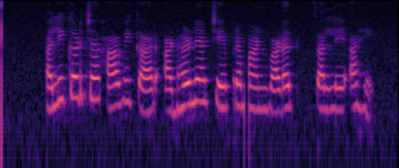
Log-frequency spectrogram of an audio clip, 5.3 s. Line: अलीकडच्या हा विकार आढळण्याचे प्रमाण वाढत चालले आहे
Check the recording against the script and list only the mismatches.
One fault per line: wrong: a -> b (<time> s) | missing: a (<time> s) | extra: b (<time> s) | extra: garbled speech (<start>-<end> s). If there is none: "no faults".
no faults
